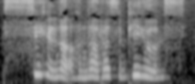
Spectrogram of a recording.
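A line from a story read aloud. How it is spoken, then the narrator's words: Trembling old voice. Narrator (Russian): дрожащим голосом проговорил старый Том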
